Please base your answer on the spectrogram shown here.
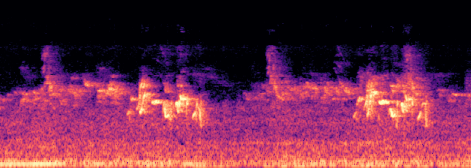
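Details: Raw, untrained bulbul in the Baghdadi style giving two warbled phrases about two seconds apart, each a quick bubbly cluster of notes. The song is somewhat quieter against a steady low background hum.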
